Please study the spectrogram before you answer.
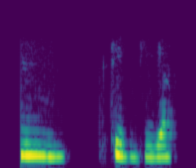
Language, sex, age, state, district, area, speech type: Santali, female, 18-30, West Bengal, Jhargram, rural, conversation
